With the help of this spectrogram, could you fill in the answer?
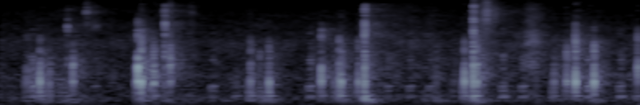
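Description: Long nails and fingertips scratch and tap the surface of a flat, solid wooden plaque board with printed lettering lying on a table, with a small microphone clipped to one finger. Quiet, dry clicks and scrapes arrive in irregular bursts, centred in the mid-range with a slight crunchy edge. Each tap dies away almost instantly with no ringing.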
